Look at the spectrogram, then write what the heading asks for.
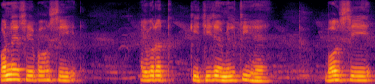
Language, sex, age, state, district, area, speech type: Urdu, male, 45-60, Bihar, Saharsa, rural, spontaneous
